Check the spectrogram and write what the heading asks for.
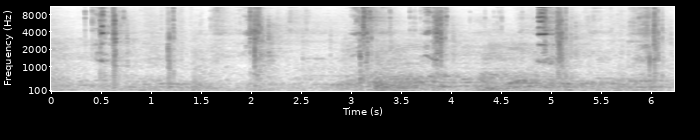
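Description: Metal hanger hooks scraping and clinking along a metal clothes rail as garments are pushed aside one after another, a sharp clink or scrape roughly once a second.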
